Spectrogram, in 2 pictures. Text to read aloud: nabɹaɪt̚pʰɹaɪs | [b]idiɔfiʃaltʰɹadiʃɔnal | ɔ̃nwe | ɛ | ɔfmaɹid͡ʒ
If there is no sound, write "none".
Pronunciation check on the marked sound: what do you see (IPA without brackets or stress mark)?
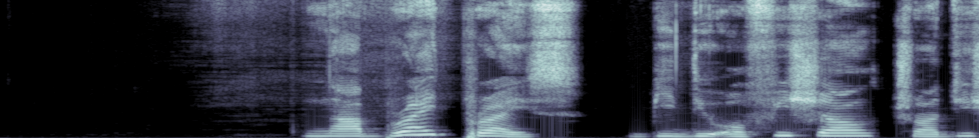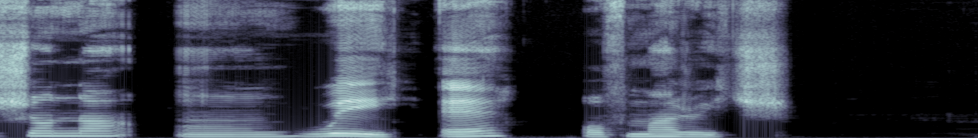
b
